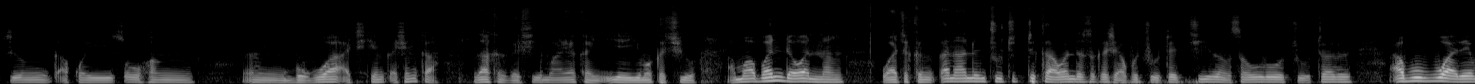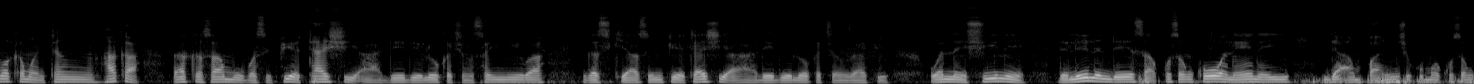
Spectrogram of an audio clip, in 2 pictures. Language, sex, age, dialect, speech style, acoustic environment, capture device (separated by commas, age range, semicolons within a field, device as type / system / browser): Hausa, male, 25-34, Nigeria - Kano, happy, people talking, mobile / Linux / Chrome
